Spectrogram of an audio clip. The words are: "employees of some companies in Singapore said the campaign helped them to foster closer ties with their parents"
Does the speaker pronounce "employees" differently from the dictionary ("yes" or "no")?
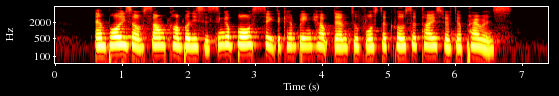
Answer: yes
